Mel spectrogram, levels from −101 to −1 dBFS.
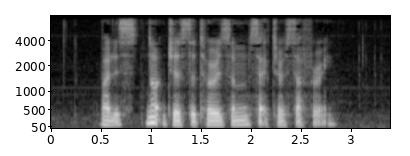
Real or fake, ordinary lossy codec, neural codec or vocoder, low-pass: real; MP3, 48 kbps; none; 7.2 kHz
